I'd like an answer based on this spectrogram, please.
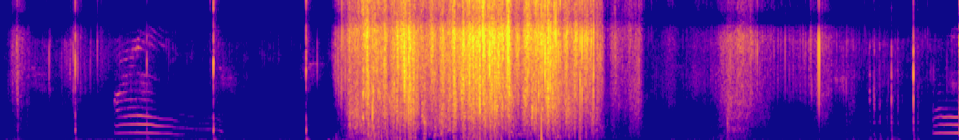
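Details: Cat giving two clear descending meows, one early and one cut off at the end, with a loud rustling, hissing noise burst filling the middle and scattered sharp clicks.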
